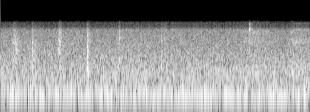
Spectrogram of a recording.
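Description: Quiet church sanctuary: steady hiss and a low hum with a few scattered light clicks and taps from the seated congregation, the sharpest close to two seconds in.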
